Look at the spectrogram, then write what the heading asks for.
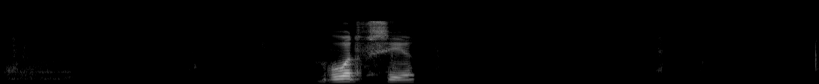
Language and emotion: Russian, neutral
